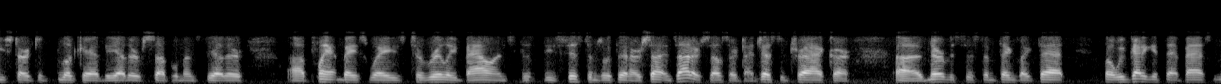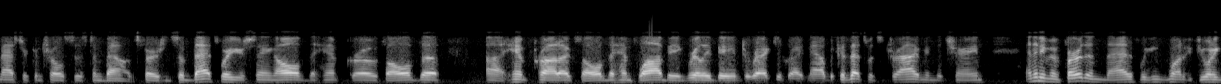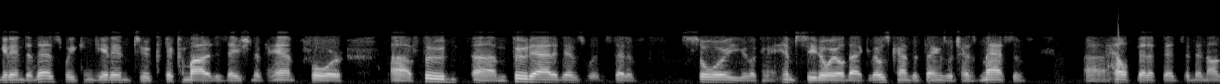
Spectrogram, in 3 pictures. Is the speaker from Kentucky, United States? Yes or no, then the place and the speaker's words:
yes; Kentucky, United States; Sure, but just like I'm from Kentucky and we're the bourbon capital of the world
